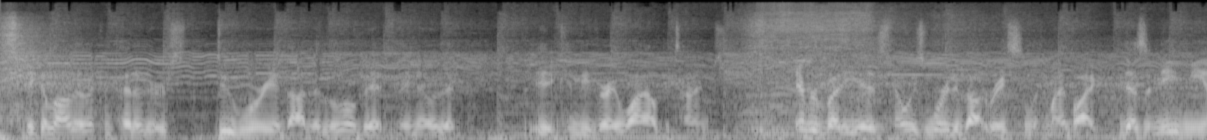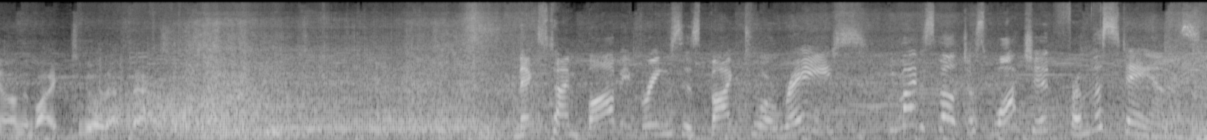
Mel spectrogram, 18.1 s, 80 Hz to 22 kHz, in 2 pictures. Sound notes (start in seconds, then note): 9.6 motorcycle crashing; 10.4 motorcycles revving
